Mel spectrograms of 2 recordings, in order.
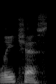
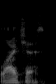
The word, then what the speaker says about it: Lichess: Why is it pronounced Lee chess and not lie chess? Because they never lie.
